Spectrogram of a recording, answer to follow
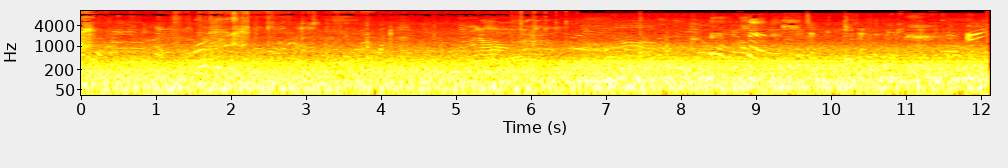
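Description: Airliner cabin noise: the steady low drone of the jet engines and airflow, with faint voices over it.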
